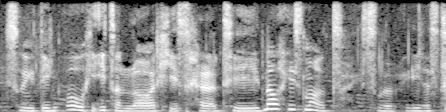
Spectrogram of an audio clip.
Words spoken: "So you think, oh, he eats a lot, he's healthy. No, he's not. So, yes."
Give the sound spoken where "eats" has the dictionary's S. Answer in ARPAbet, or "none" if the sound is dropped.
S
